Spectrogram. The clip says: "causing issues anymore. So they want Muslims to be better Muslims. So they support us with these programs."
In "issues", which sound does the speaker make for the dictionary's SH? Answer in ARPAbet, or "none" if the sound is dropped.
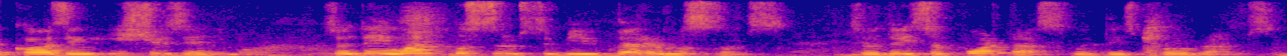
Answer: SH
